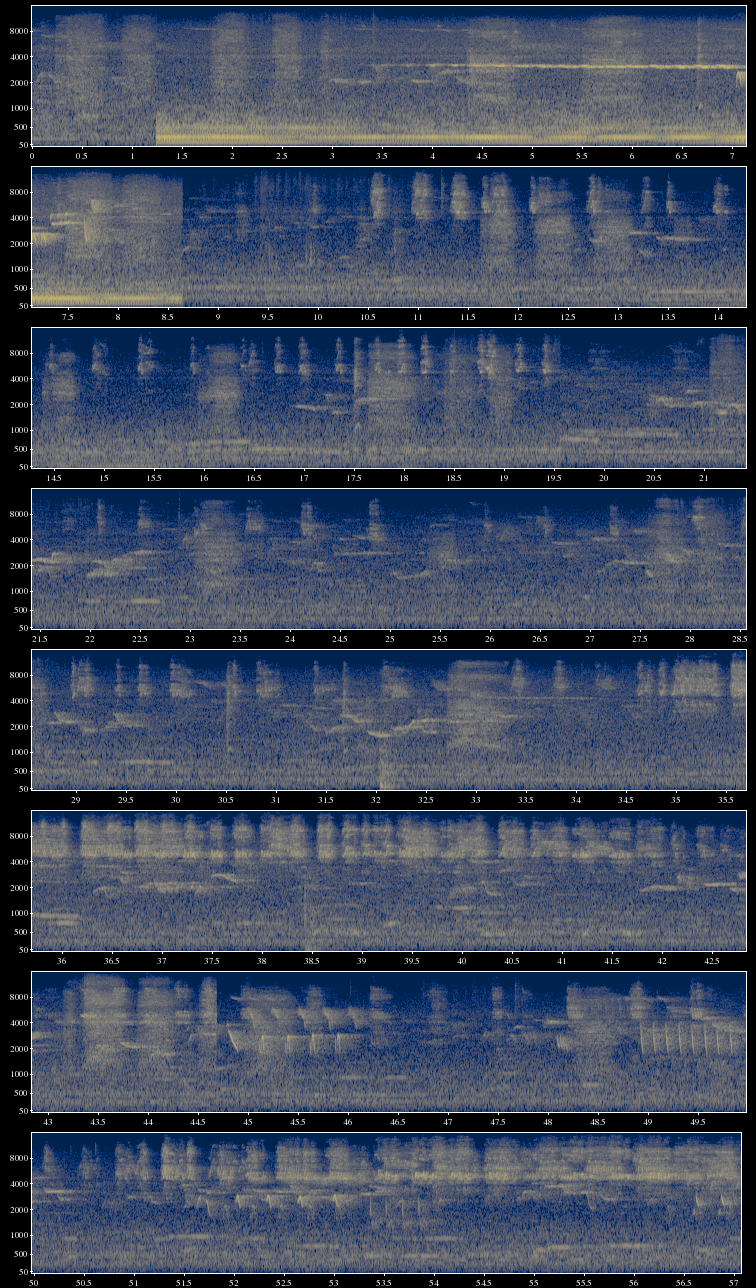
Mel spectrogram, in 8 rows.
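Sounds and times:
starlings chattering: 1.3s - 8.7s.

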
